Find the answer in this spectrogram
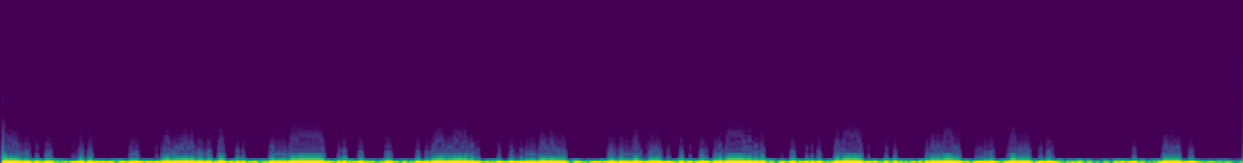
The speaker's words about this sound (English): And I totally get the whole sound of a subwoofer out in the distance. Like there's a concert occurring somewhere that you can't see, but you can totally hear the bass.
